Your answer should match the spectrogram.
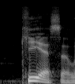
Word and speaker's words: Chiesa: Chiesa, like with a K. Okay, but it's spelled with CH, so it's hard.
